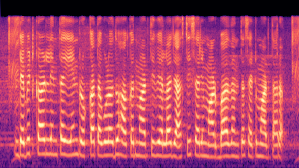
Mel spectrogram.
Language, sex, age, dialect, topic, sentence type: Kannada, female, 18-24, Northeastern, banking, statement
